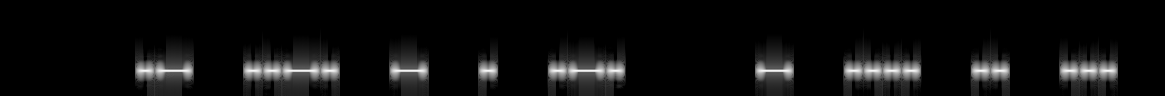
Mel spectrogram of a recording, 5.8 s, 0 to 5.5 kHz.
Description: Morse code, heard as a keyed tone, about 25 wpm, spaced as for 18 wpm, 700 Hz. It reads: AFTER THIS
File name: Pinocchio ch3 12 25 ik1hge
